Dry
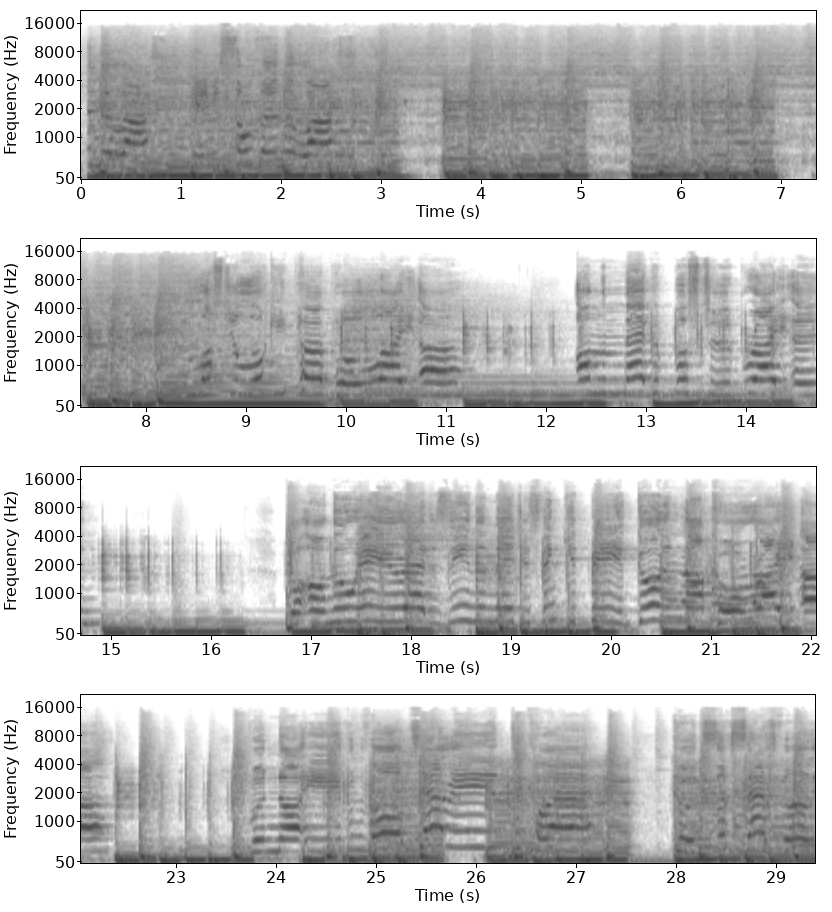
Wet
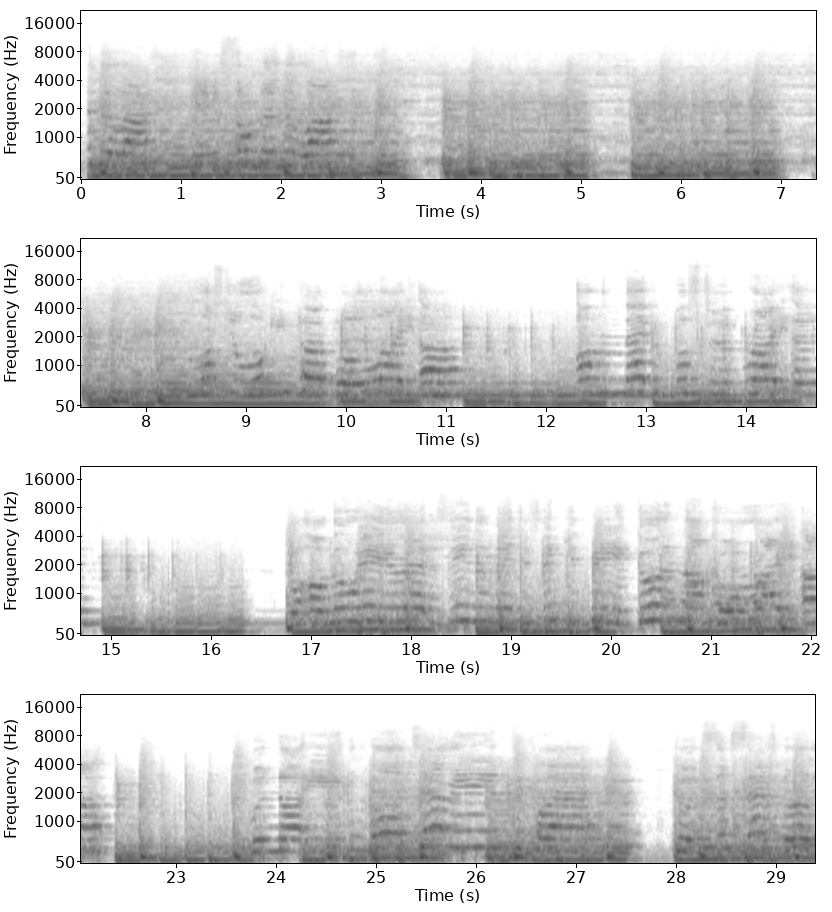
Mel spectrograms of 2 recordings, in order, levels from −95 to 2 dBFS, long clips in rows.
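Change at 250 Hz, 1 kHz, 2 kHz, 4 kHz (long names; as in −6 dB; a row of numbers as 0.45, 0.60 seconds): −2.0, −11.0, −17.0, −23.0 decibels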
